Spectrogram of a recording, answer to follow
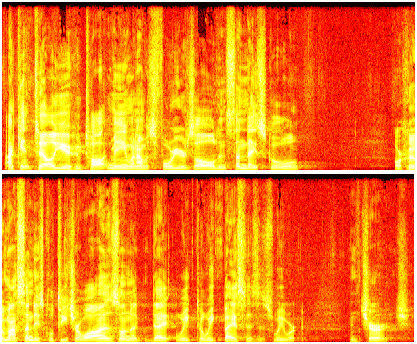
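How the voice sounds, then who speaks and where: A man's voice: mid-range voice, fairly even intonation. Earnest preacher, rural American man, reverberant. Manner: earnest, slow phrases with pauses, rising on key words. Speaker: missionary preacher. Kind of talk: sermon. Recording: long reverb of a large hall.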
